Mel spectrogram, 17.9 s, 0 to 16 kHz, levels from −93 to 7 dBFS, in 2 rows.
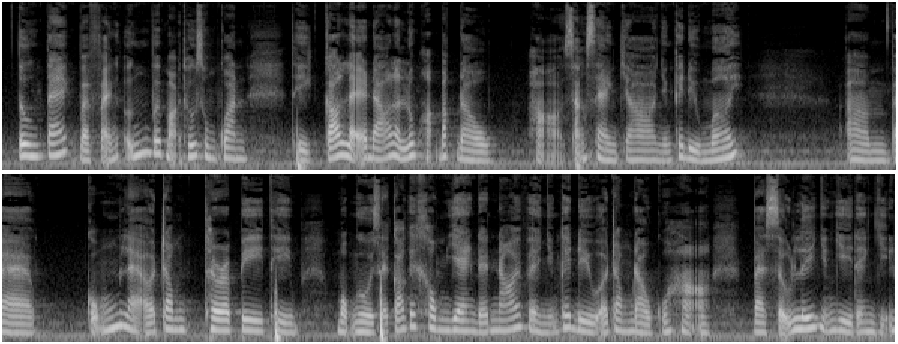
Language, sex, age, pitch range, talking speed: Vietnamese, female, 20-39, 150-205 Hz, 200 wpm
